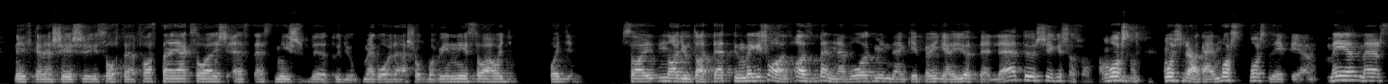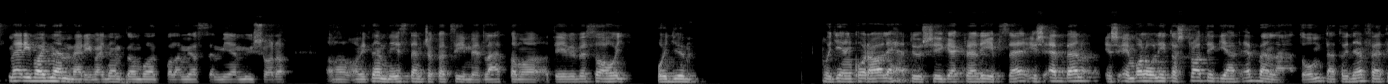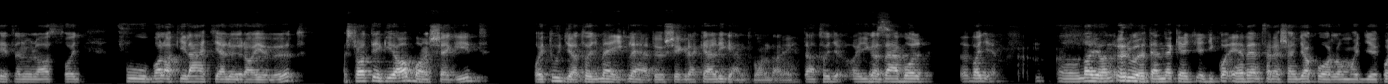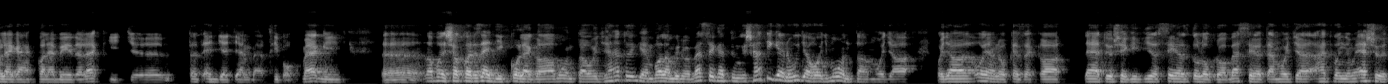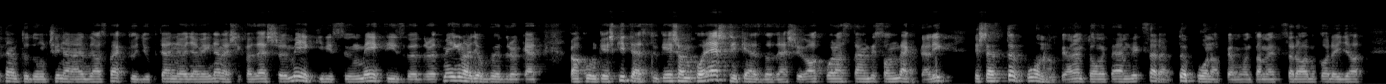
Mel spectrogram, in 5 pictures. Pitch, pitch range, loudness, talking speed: 130 Hz, 120-145 Hz, -26 LUFS, 185 wpm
